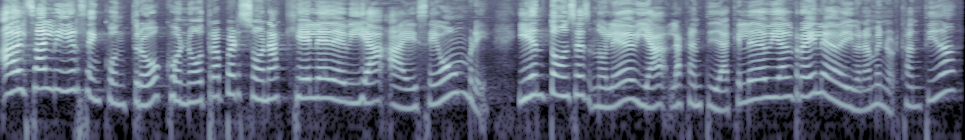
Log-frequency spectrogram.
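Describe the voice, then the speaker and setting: Speaking at a normal speed with few pauses, a Colombian woman preacher sounds animated, her high voice fairly bright. Her sermon tells a parable whose dialogue she acts out, and she prompts the congregation to repeat after her, all captured with church hall reverb.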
